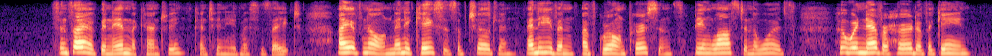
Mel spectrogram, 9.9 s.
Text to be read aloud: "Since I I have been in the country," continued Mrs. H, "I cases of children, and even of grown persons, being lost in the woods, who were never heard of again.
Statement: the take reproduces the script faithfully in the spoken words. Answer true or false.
false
